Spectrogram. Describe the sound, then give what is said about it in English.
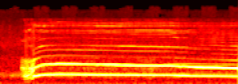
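A single sustained wolf howl, rising sharply then holding a long, steady tone that slowly sinks in pitch, loud and clear with no other sounds around it. “Here there is precious little succor for the wretched wolves that eke out a lean and hungry life.”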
